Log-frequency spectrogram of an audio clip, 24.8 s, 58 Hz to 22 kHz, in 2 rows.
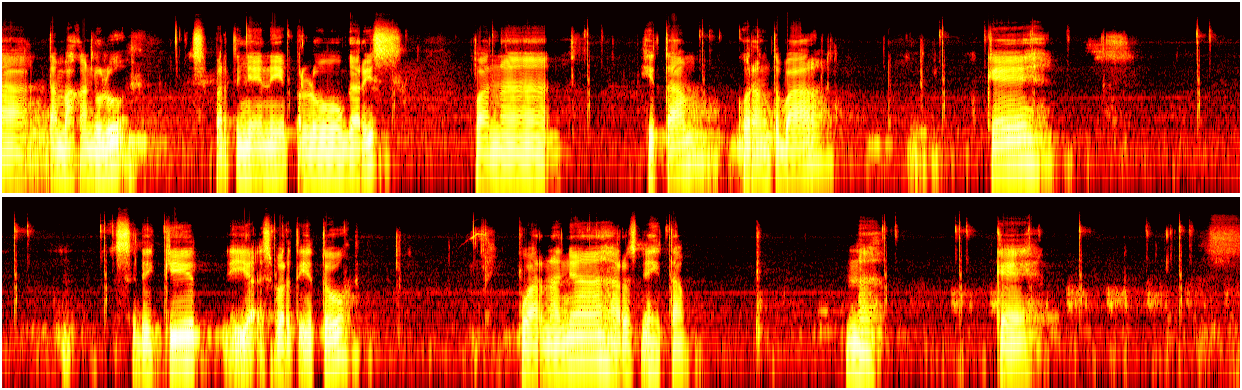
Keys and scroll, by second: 1.0 p, 4.8 v, 5.9 space, 8.4 ctrl+z, 9.3 ctrl+2.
